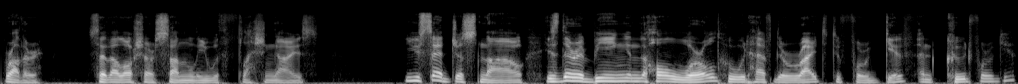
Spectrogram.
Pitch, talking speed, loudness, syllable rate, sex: 115 Hz, 170 wpm, -18 LUFS, 4.7 syllables/s, male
